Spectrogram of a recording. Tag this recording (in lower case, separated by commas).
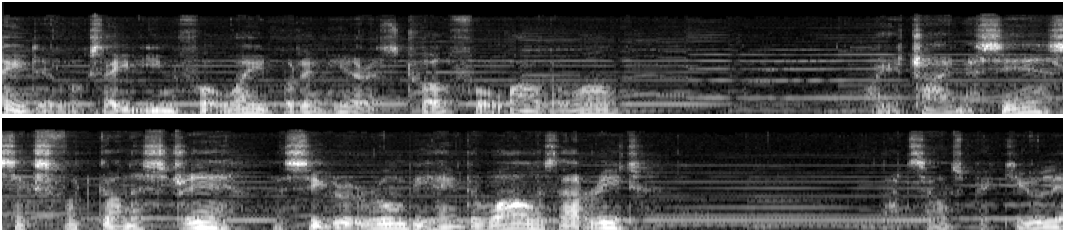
narration, music, speech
